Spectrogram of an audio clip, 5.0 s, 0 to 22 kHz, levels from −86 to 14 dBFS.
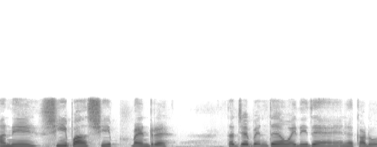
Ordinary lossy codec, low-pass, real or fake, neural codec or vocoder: none; 7.2 kHz; fake; codec, 16 kHz, 1 kbps, X-Codec, HuBERT features, trained on LibriSpeech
